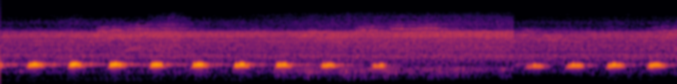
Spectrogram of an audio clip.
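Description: Tody Motmot giving a steady series of hollow, slightly arched hooting notes, about two and a half per second, pausing briefly before resuming; soft background hiss.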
